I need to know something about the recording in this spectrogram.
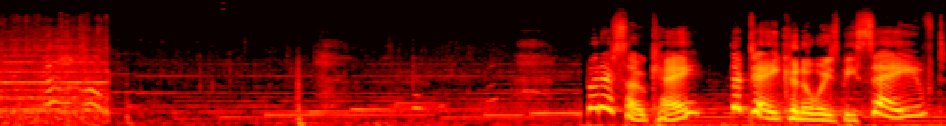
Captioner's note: cries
